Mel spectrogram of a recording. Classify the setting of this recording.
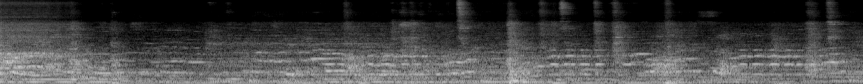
cafe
